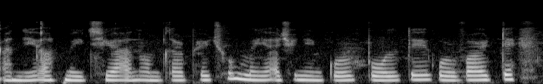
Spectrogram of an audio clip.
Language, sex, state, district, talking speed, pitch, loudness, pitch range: Mizo, female, Mizoram, Aizawl, 230 wpm, 200 Hz, -16 LUFS, 190-205 Hz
